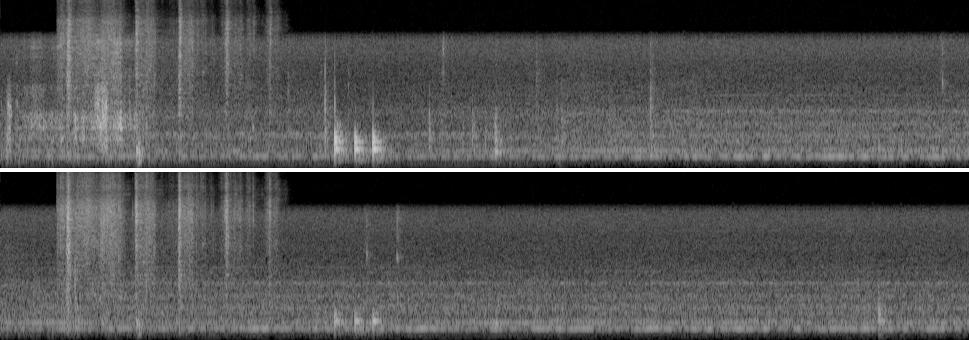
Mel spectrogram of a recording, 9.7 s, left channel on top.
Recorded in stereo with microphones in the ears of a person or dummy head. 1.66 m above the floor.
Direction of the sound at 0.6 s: 25° right (ahead or behind).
